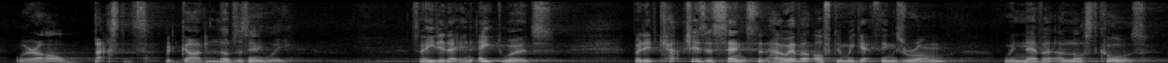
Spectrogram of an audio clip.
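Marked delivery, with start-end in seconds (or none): 0.2-3.0 light put-on American Southern twang. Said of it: "I'm going to add a slightly American southern twang here".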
